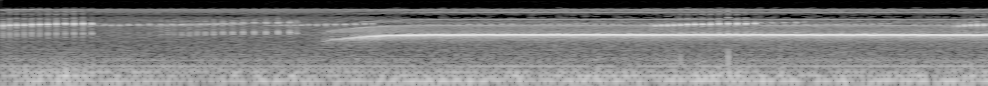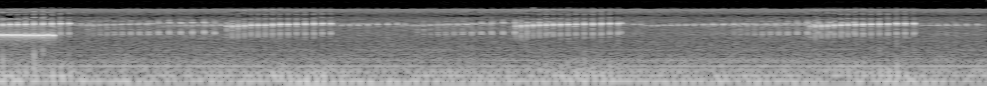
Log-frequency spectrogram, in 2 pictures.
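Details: Long, loud and monotone trill of an American toad, starting with a short upward slide and then holding one steady pitch for about five seconds, surrounded by a chorus of shorter, higher pulsed frog trills before and after.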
